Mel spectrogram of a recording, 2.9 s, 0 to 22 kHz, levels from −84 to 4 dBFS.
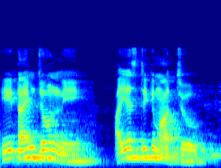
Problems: constant background noise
